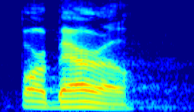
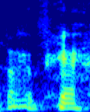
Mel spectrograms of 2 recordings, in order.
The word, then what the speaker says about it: Barbaro: Barbaro. That's two bars. Barbarella. As somebody whose last name gets mispronounced all the time, I have a lot of sympathy for Mr. Barbaro. It's not Barbara.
